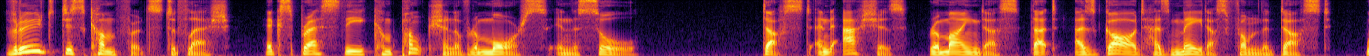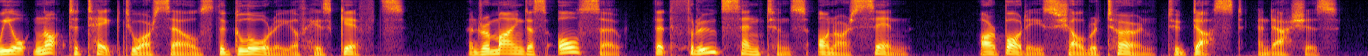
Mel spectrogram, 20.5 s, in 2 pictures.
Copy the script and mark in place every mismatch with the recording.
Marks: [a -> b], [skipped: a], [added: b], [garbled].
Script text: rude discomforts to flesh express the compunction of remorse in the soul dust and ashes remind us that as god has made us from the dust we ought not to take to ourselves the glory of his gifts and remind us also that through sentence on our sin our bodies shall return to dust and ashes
rude discomforts to flesh express the compunction of remorse in the soul dust and ashes remind us that as god has made us from the dust we ought not to take to ourselves the glory of his gifts and remind us also that through sentence on our sin our bodies shall return to dust and ashes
